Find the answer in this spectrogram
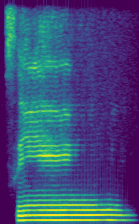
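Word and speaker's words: سين: জিহ্বার আগা, সামনের নিচের 2 দাঁতের পেট ও আগার সঙ্গে লাগিয়ে এরকম একটা আওয়াজ হয়ে এটা উচ্চারণ করতে হবে। সিন, সিন।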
